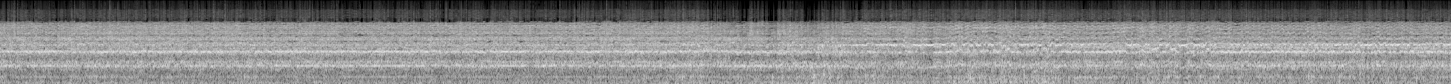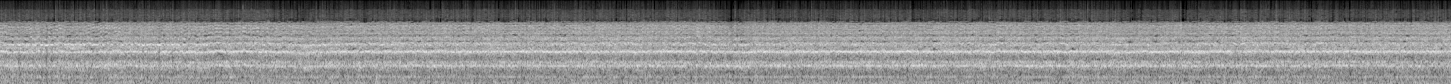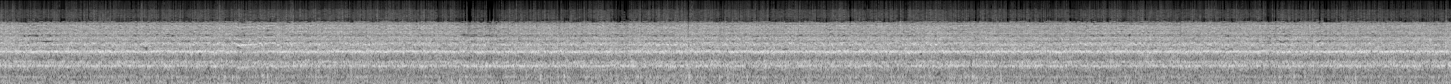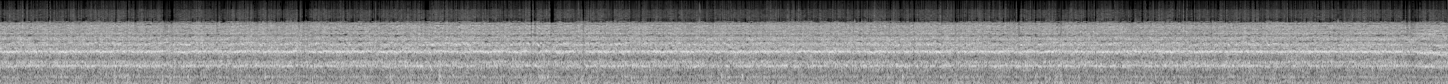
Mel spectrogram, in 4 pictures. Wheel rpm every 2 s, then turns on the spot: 230, 230, 230, 230, 220, 210, 210, 210, 220, 230, 240, 230, 230, 230, 230, 230, 230, 230, 240, 230, 240, 240, 230, 230, 240, 230, 230, 230, 230.
none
